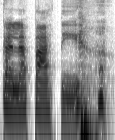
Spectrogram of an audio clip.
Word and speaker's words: kalapati: Local Cry said, how do you pronounce kalapati?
